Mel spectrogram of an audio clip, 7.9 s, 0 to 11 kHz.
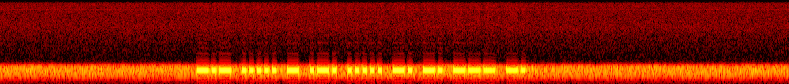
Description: Morse code, heard as a keyed tone, about 31 wpm, 420 Hz. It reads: K5TR 5NN ON
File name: 2016 arrl dx cw / 2016-ARRL-DX-CW-K5TR- - 0-46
